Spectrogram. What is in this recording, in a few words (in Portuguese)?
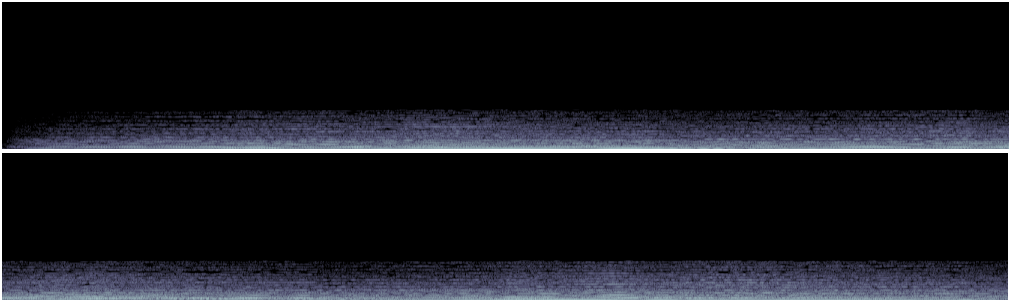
AGRADECIMENTO AO PAI M; Aniversários; Aniv Familiar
